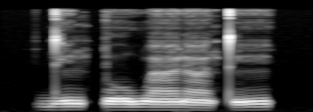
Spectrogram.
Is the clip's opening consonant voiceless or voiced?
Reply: voiced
